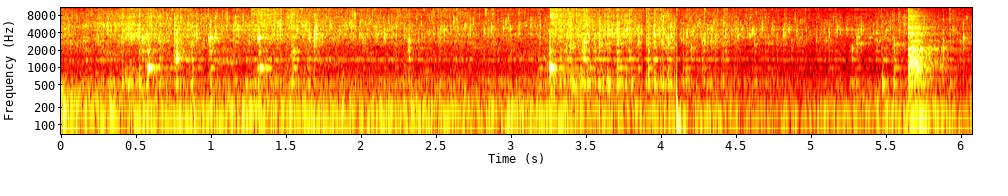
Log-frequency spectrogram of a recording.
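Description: Cumin and whole spices sizzling in hot oil while cooking Nagpur-style masale bhaat: a continuous crackling fry throughout, steady and close, with a few sharper spits and pops.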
